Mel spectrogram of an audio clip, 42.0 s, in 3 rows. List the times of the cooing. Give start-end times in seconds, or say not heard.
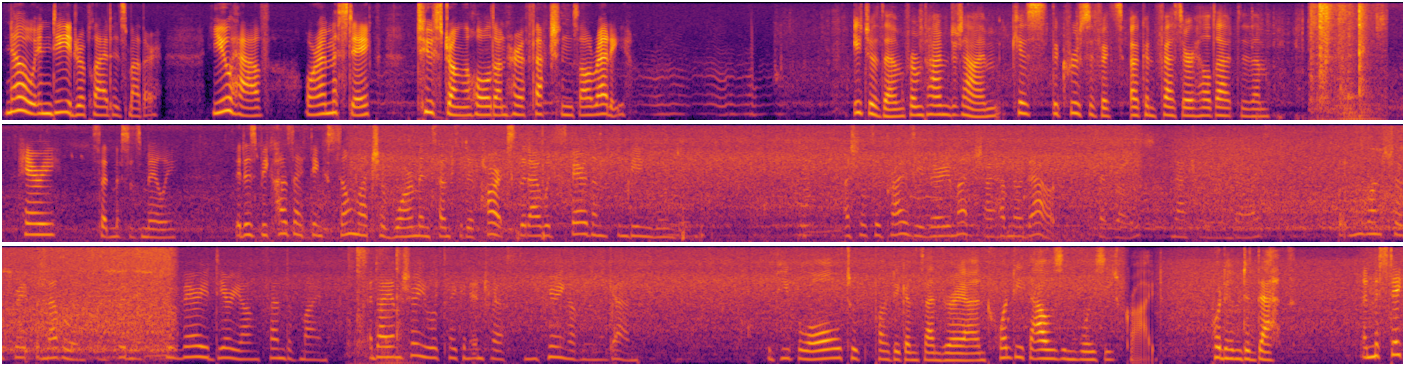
13.1-13.8, 31.4-32.2.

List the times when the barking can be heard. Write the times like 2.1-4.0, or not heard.
not heard.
